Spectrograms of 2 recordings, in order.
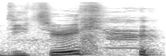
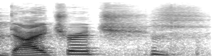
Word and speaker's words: Dietrich: Do you have to say it like that? – That's how it's said. What do you want me to say? Dietrich? – No, I'm just.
